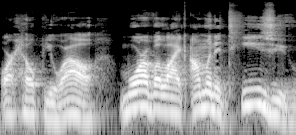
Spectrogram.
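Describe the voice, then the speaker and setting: A man with a Texan accent and lively intonation, in a very clean recording with a silent background. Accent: Texan American English. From South Texas (Corpus Christi). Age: 20s. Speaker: podcast host. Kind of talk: casual chat. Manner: halting, many fillers and restarts.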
